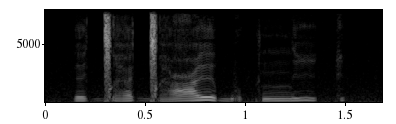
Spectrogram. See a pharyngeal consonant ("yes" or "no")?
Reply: yes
